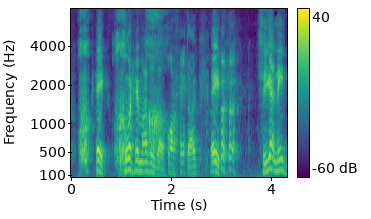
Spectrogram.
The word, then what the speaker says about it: Jorge: All right, then he's George Masvidal. Yeah. Against Nate. But he's George actually But Nate. it's spelled with a J. Hey, Jorge Masvidal.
